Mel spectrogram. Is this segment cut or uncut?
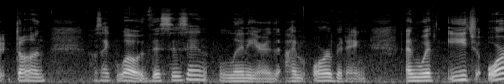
uncut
